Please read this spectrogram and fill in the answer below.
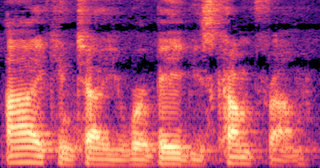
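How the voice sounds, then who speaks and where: A man's voice: low voice, normal speed, close to an everyday voice. A man voicing a sensible female elephant who reasons matter-of-factly in a children's storybook. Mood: assured.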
